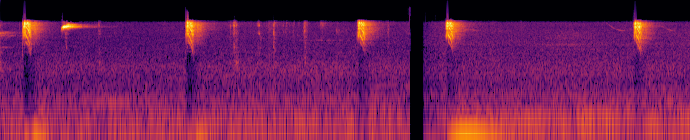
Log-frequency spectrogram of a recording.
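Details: A female Double-collared Seedeater gives six sharp, high, down-slurred chips at uneven intervals of one to two seconds over a low background hum; the female call is used to excite male birds.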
